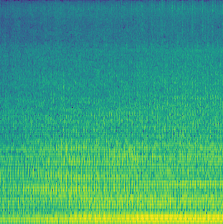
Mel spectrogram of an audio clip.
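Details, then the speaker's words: Hyundai Santa Fe diesel with heavy exhaust smoke, scanner shows nothing special, oil filler cap opened: rough idle with strong puffing pulse two to three a second, oil splattering; excessive crankcase blow-by, suspected from old injector copper washers leaking combustion gas. "There's a lot of this. There's a lot When I opened it, there's so much oil around here that it splatters. Oil splatters It's too much oil."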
